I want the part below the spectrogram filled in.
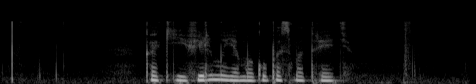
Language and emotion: Russian, neutral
